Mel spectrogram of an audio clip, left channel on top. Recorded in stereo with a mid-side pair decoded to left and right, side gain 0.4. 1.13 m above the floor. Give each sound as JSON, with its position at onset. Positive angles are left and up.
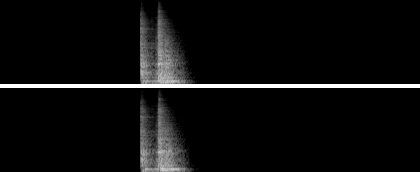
{"t": 1.4, "sound": "a door slam", "azimuth_deg": 40, "distance_m": 1.2}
